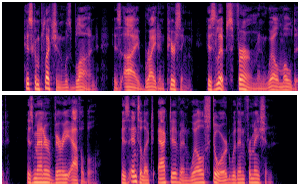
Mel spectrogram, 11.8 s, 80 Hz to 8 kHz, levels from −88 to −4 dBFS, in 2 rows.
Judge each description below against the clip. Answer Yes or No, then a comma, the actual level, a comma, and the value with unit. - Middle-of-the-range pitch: No, low, 115 Hz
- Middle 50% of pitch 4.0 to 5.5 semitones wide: Yes, average, 5.1 semitones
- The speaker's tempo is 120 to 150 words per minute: Yes, slow, 135 wpm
